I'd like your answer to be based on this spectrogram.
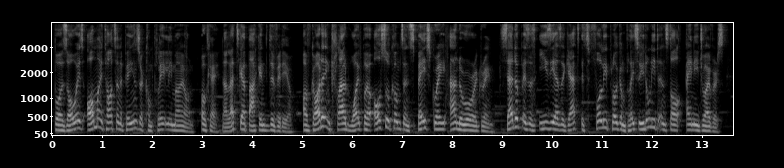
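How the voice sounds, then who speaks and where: A man's voice: fairly high pitch, expressive, brisk, few pauses. A young man with an upbeat, casual manner, giving a scripted tech product review with gamer slang. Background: faint background music.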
